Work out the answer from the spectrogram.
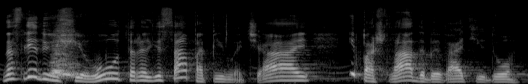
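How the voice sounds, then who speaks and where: A woman telling a children's fairy tale as an expressive storyteller, recorded with long reverb. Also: deep voice, measured pace, noisy background.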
